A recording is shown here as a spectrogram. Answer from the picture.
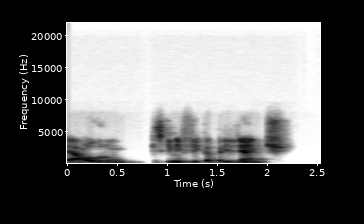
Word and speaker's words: aurum: a palavra ouro ela vem do latim ela tem origem ela pronúncia dela é aurum que significa brilhante e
